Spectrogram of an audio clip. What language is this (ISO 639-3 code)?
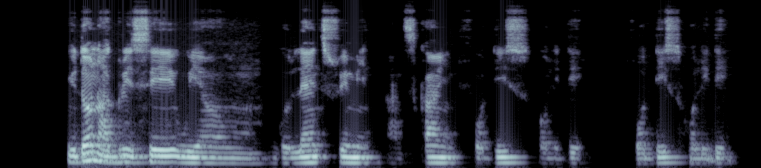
pcm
